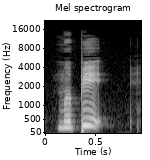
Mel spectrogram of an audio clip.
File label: "mwpi", Apatani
